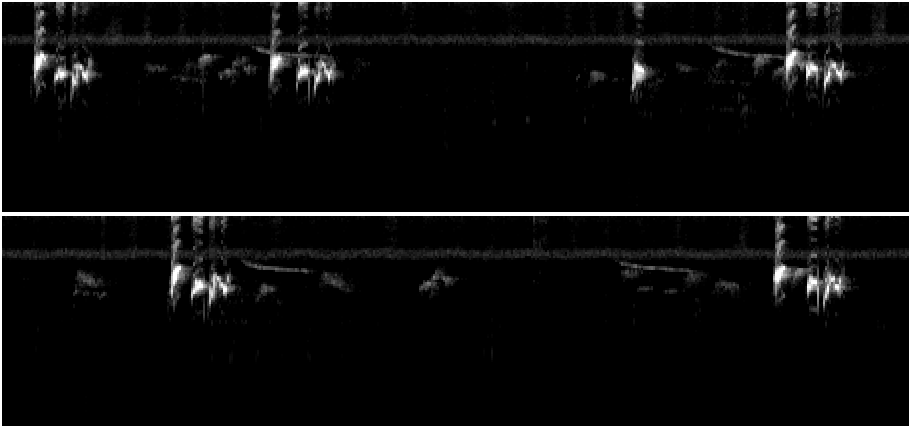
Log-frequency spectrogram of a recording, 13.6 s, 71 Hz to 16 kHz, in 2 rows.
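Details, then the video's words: Decoy red-whiskered bulbul in song, giving short rich chortled bursts of two or three notes every two seconds or so, with quieter thin whistles between and a constant high-pitched hum behind. "Chim chào mào mồi hót căng lửa nhất 2021"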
